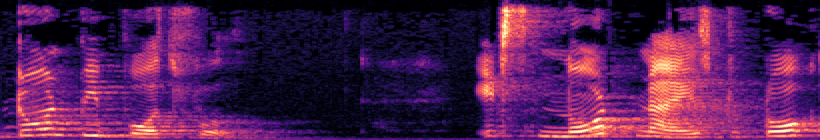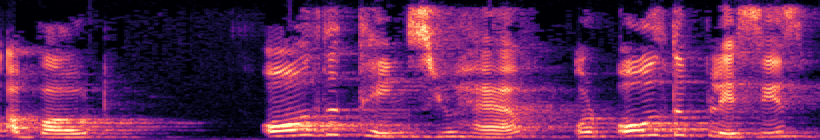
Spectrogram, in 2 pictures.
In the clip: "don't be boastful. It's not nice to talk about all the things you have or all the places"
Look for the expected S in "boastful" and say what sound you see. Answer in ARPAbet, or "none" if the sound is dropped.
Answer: none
